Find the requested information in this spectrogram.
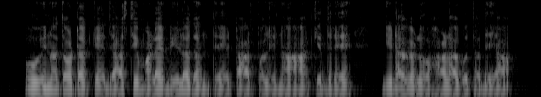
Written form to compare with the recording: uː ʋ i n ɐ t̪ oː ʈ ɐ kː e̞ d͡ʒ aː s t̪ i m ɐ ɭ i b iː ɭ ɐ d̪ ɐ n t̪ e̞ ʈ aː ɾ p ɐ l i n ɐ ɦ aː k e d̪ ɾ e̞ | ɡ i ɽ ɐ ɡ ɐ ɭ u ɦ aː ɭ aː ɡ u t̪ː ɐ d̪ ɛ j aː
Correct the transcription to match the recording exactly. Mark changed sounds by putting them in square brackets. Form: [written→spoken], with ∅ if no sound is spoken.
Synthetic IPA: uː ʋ i n ɐ t̪ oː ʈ ɐ kː e̞ d͡ʒ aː s t̪ i m ɐ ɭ [i→e] b iː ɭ ɐ d̪ ɐ n t̪ e̞ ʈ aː ɾ p ɐ l i n ɐ ɦ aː k [e→i] d̪ ɾ e̞ | ɡ i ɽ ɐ ɡ ɐ ɭ u ɦ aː ɭ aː ɡ u t̪ː ɐ d̪ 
